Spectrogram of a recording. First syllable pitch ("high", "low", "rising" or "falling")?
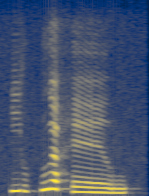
low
